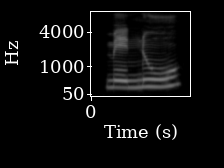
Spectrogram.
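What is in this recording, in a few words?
"menu", Spanish, female, slow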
